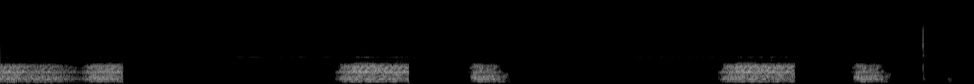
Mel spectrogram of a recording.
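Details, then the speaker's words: Adult male patient on chest auscultation: soft, muffled breath sounds at about 16 breaths a minute with reduced airflow over the right chest; diminished breath sounds, after pneumonia and rib fracture were ruled out and the cardiac exam was normal. "so it's kind of a spoiler but this is oh excuse me so this is what we call diminished fret sounds so this is actually really cool"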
